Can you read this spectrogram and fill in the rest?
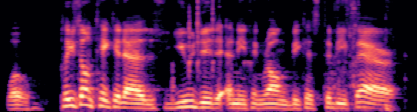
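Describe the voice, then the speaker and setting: A man hosting a casual livestream chat, blunt and quick to cut in on his guests. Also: mid-range voice, noisy background. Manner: blunt, apologetic, talks over guests. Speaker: livestream host. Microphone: headphones in, at home.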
